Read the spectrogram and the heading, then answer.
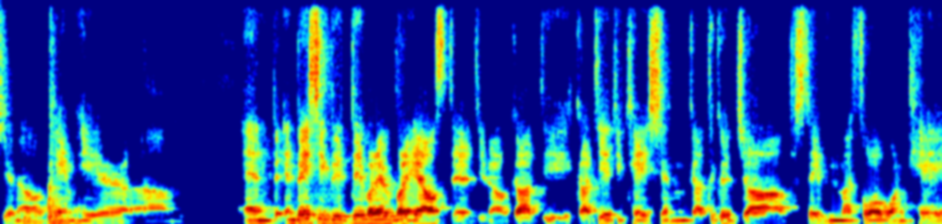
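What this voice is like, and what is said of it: Danish accent. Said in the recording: “as you can probably hear from my name and my accent, I wasn't born in this country. I came from Denmark.”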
